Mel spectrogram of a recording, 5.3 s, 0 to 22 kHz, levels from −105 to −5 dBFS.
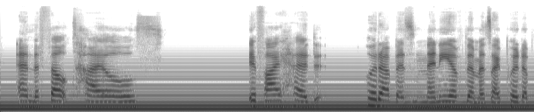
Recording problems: electrical hum; loud; throughout; 60 Hz, 5 dB below the speech

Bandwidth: 17 kHz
